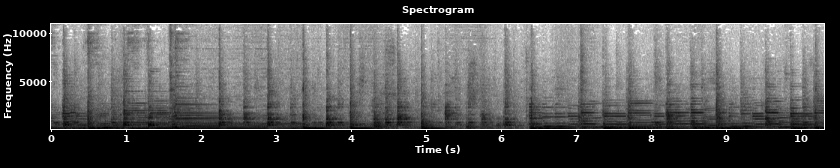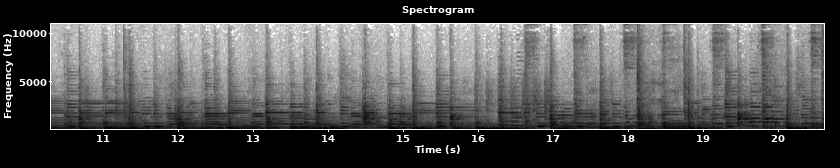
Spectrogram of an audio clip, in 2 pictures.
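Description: Live trio of classical guitar, double bass and drum kit playing an instrumental tune, the drums keeping up a busy pattern of strokes under the bass line and guitar melody. The playing thins briefly about five to six seconds in before the full band comes back in.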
